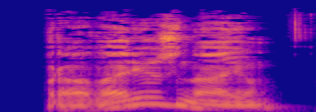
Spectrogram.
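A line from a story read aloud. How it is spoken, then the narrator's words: Sighing. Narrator (Russian): вздохнула Полина Яковлевна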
